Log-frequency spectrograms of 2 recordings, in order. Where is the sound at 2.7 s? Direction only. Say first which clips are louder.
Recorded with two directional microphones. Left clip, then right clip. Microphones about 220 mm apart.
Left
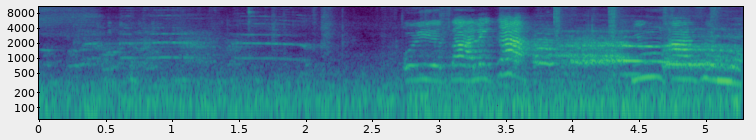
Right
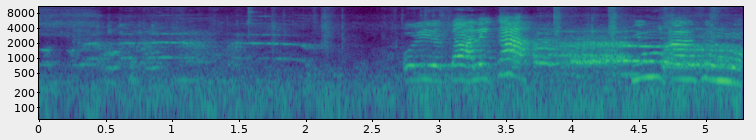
Even; 15° left (ahead or behind).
